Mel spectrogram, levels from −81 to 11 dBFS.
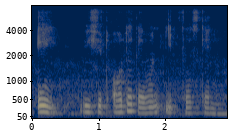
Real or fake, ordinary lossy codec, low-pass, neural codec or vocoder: fake; none; 7.2 kHz; codec, 16 kHz, 8 kbps, FreqCodec, smaller model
